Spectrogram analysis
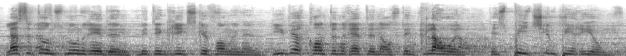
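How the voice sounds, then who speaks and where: A scheming rabbit rebel leader, as a man puts him on with a high voice. He delivers pompous, rabble-rousing speeches that ring through an echoey hall over music. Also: normal speed, lightly acted. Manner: pompous, rabble-rousing, odd word order.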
